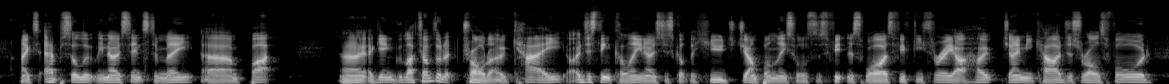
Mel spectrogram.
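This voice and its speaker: Over a quiet background, a man with an Australian accent talks at a fairly quick pace in a monotone, flat intonation. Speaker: racing podcast co-host. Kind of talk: casual chat.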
